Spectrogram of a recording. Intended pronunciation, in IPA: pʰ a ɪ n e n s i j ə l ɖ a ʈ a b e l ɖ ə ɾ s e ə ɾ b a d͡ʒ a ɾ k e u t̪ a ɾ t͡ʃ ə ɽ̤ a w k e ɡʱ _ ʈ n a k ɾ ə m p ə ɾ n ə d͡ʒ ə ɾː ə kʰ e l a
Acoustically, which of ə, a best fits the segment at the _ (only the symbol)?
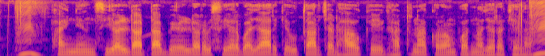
ə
